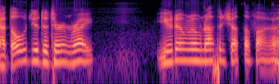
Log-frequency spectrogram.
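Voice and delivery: put-on, very high, shrill yell. Recalling his older brother yelling at him from shotgun, imitating brother yelling. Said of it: "I could still hear him yelling at me".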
